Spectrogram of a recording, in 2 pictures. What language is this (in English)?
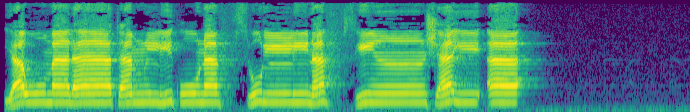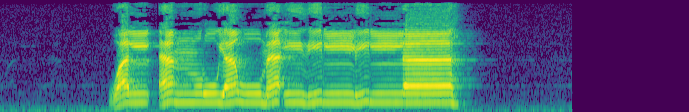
Arabic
